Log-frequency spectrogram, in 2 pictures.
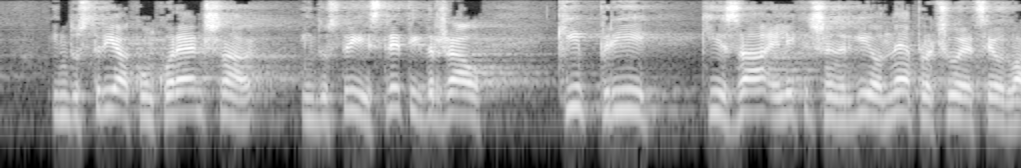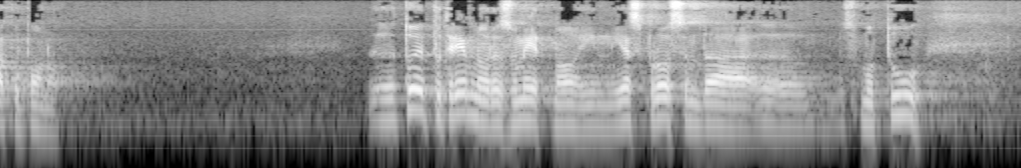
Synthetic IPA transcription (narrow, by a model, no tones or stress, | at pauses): ind̪ust̪ɾiːjakɔŋkʊɾɛnt͡ʃnaind̪ust̪ɾijist̪ɾeːt̪iɣd̪əɾʒaːwkipɾikizaɛleːk̚t̪ɾit͡ʃnɔenɛɾɡiːjɔnɛplat͡ʃuːjɛseɔd̪ʋakopoːnɔw | t̪oːjɛpɔt̪ɾeːbnɔɾɐzumeːt̪nɔinjɛspɾoːsimd̪aəsmɔt̪uː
